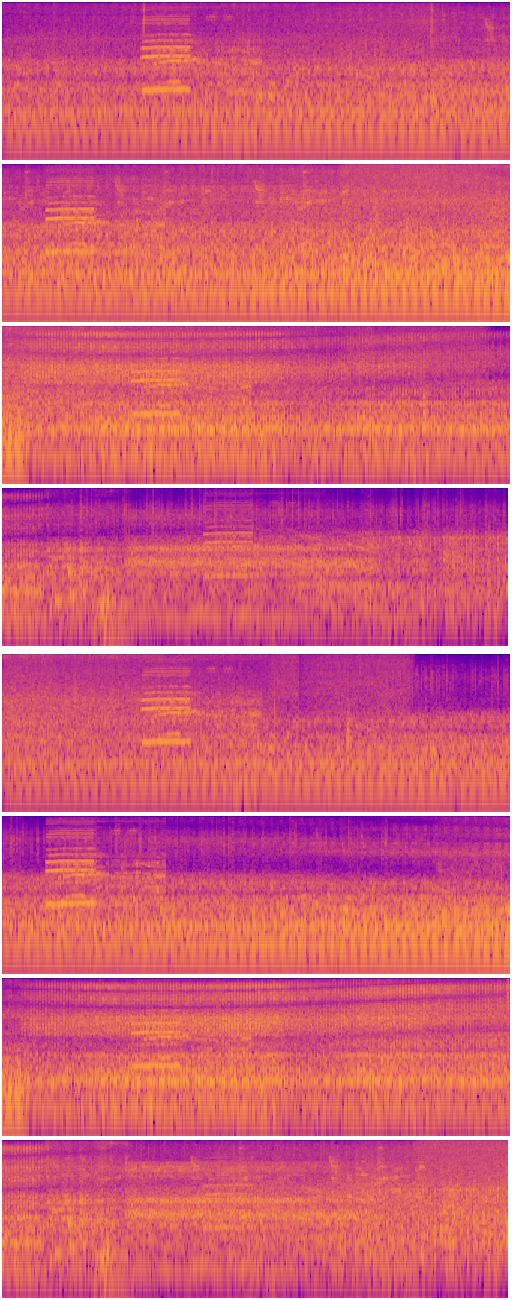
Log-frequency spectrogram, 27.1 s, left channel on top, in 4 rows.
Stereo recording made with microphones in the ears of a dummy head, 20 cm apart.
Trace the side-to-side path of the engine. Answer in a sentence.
You can hear the engine travel towards the right.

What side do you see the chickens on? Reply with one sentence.
You can hear the chickens in the centre.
